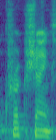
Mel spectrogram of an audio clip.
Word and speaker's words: Crookshank: The one thing I don't know is how to say Colonel Crookshank's name. Am I saying it right, Crookshank? You said it perfect.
